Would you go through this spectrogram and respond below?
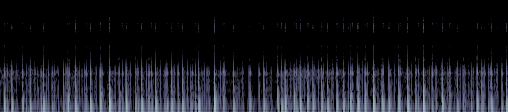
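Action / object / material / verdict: tap / small plastic bowl / plastic / none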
